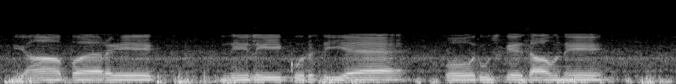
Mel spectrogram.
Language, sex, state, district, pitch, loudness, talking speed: Hindi, male, Haryana, Jhajjar, 105 Hz, -14 LUFS, 80 wpm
